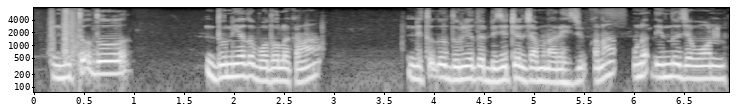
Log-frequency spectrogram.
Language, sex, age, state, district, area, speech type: Santali, male, 18-30, West Bengal, Purulia, rural, spontaneous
